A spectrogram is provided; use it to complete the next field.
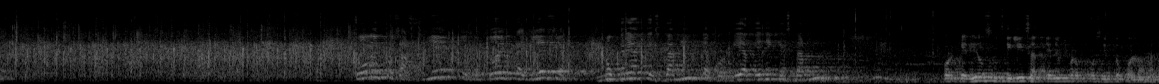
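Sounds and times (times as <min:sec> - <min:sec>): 
audience applause: 0:00.0 - 0:08.0
speech: 0:03.6 - 0:11.5.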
